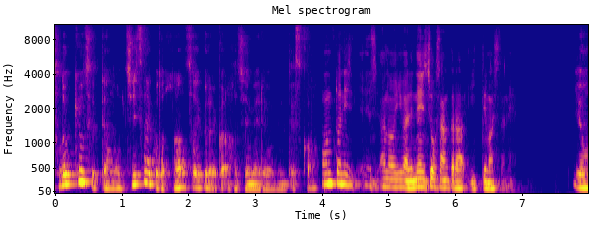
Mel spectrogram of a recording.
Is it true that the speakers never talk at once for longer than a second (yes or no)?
yes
